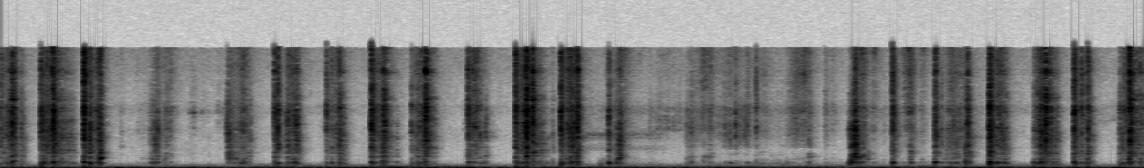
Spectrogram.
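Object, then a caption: Plastic screw lid of a jar of cotton pads. A small clear plastic jar filled with cotton pads is held in one hand while the fingertips and nails of the other scratch and tap its ridged screw lid. Many short, sharp clicking taps and scratches follow one another quickly over a steady low rumble.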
